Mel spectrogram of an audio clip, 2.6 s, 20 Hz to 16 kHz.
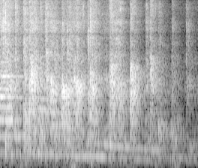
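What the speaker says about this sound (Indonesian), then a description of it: "Beri tepuk tangan kelompok 2. Lebih meriah lagi ya." Classroom applause for a student group about to present: a short, scattered burst of clapping from a small group, with voices mixed in.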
